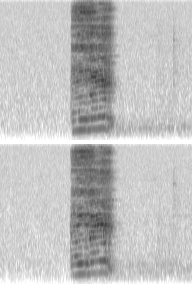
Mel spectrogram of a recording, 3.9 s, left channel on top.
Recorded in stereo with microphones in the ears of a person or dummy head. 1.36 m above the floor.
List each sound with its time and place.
1.4 s a squeak: 45° right (ahead or behind), 0.8 m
